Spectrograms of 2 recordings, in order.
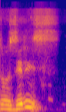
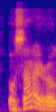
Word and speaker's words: Osiris: This is Osiris, Osiris, or, or, whatever pronunciation you want.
